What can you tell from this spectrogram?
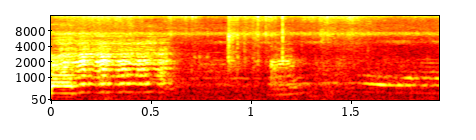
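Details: Goat pen after dark with a brief bleat opening the moment, shaky and nasal for about half a second, then quieter faint sounds and low background noise.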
